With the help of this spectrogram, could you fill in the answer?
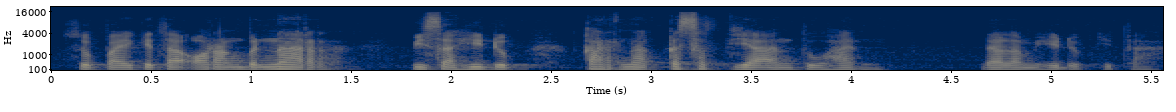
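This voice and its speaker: A young man preaching a casual sermon to a youth service, animated, swinging from loud to hushed. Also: mid-range voice, normal speed.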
